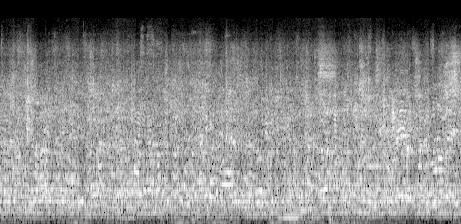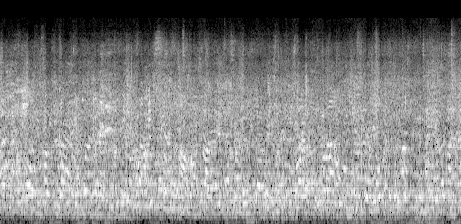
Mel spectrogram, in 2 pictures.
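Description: A crowd of young people murmurs.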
